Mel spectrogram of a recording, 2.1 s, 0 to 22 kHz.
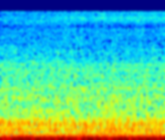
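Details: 2003 MerCruiser boat engine, refueled after running out (28 gallons into 30-gallon tank): smooth constant deep drone, no ticking or stumbling, fuel pump current 8–9 amps, settled even run.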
